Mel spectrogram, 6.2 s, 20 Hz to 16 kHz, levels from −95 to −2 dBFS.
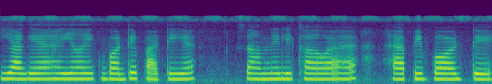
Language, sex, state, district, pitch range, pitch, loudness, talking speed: Hindi, female, Uttar Pradesh, Muzaffarnagar, 240-250 Hz, 245 Hz, -15 LUFS, 145 wpm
